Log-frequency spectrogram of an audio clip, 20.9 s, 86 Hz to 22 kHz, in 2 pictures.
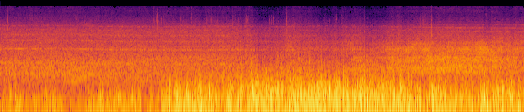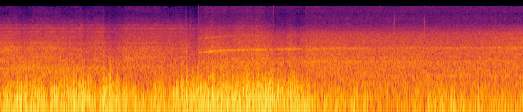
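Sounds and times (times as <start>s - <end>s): high engine whine: 0.0s - 20.9s
jet engines rumbling: 0.0s - 20.9s.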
